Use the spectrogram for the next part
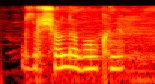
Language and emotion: Russian, neutral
